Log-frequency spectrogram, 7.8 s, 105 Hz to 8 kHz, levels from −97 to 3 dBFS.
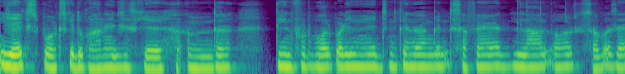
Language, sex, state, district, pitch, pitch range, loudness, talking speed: Hindi, male, Delhi, New Delhi, 160 Hz, 155-165 Hz, -20 LUFS, 155 wpm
